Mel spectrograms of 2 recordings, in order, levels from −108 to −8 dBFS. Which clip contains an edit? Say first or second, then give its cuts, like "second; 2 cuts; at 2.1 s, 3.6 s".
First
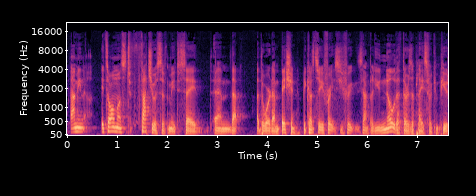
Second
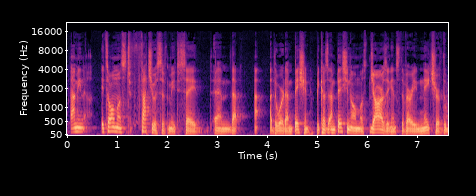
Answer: first; 2 cuts; at 3.7 s, 4.9 s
